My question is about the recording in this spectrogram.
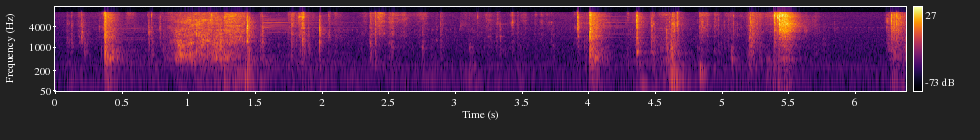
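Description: A paper trimmer's blade sliding through cardstock in one quick stroke about a second in, then clicks and rustles of cardstock and photos being handled and laid down, with a loud short swipe of paper near the end.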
